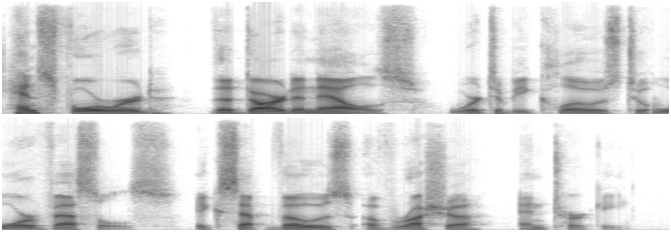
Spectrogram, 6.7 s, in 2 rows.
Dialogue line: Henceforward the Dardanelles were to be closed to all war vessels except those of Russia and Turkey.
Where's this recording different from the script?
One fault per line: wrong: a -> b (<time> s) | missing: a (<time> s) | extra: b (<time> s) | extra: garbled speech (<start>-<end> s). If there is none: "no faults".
missing: all (3.2 s)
